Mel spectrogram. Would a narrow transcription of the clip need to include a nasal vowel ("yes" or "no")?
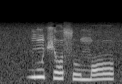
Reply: yes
